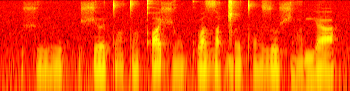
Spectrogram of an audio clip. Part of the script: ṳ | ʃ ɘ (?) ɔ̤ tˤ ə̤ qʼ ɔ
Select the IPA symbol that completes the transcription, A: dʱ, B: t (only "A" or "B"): B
